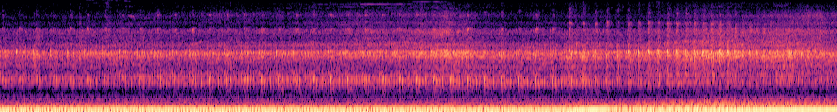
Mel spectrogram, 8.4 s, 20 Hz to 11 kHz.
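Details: MCI D4000 motorcoach with Cummins diesel, not very old, idling: heavy deep diesel idle with a hard, uneven knock thudding through the low end, bad rod bearing knock.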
